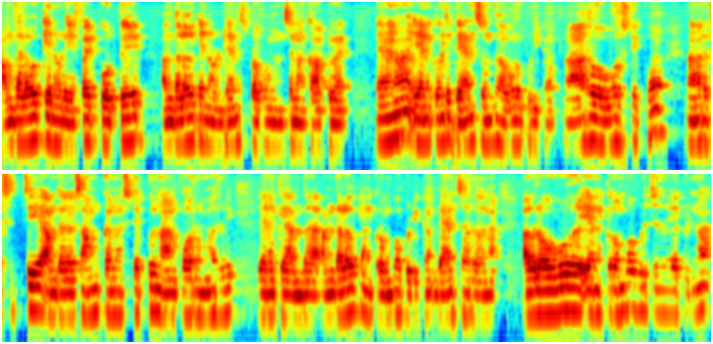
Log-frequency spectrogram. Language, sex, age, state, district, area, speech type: Tamil, male, 18-30, Tamil Nadu, Namakkal, rural, spontaneous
